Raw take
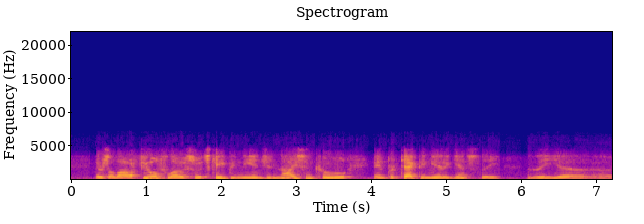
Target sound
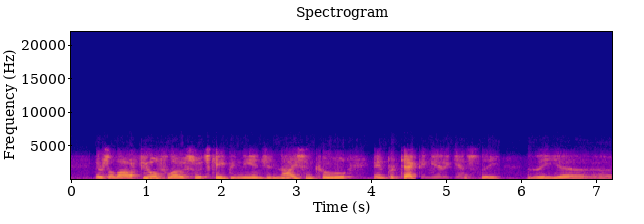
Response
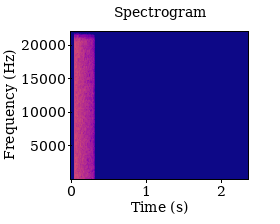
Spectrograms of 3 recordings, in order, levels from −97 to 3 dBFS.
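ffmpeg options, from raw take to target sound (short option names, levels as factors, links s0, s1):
-filter_complex "[0:a]asettb=1/sr,asplit=3[s0][s1][s2];[s0]atrim=end=4.604[s3];[s1]atrim=start=4.6:end=5.26,asetpts=PTS-STARTPTS,afade=t=in:d=0.004:c=qsin,afade=t=out:st=0.656:d=0.004:c=qsin,highpass=1100[s4];[s2]atrim=start=5.256[s5];[s3][s4]acrossfade=d=0.004:c1=hsin:c2=qsin[s6];[s6][s5]acrossfade=d=0.004:c1=qsin:c2=hsin,volume=0.422"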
